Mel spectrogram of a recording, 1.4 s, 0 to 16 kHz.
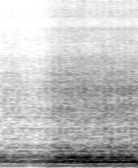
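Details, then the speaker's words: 1970 Opel GT with the 2.4L Motronic fuel injection just reinstalled: returnless fuel pump primes, then the engine catches within half a second and settles to a steady, even idle. A clean start; a small noise up front possibly from the alternator. "it started right up"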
